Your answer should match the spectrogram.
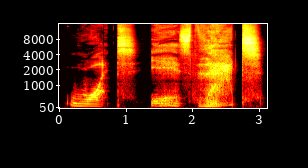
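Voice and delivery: slow, low, deadly menace; a huge dragon's slow venomous question. A narrator's reading. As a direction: drag out each word like poison. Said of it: "his voice loaded with enough venom".

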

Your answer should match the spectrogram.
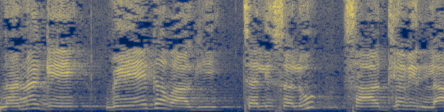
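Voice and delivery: ವೇಗವಾಗಿ drawn out slowly, word by word; slow dictation. Shown as a demonstration. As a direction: dictate slowly so they can write. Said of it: "ಇನ್ನು ಮೂರನೇ ವಾಕ್ಯ ನೋಡಿ". (ನಿಧಾನವಾಗಿ ಬರೆಸುವ ಧ್ವನಿ)

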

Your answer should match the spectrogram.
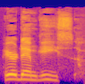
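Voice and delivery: hammed-up American yokel showing off the geese; American accent. To the Americans, presenting the geese in a mock American accent. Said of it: "go back to being Canadian".

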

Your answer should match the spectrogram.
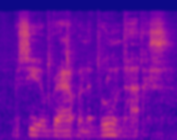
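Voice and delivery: ordinary talk, nothing marked

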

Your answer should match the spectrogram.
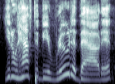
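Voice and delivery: imitating an offended woman; indignant scolding. Offended woman scolding him, retold.

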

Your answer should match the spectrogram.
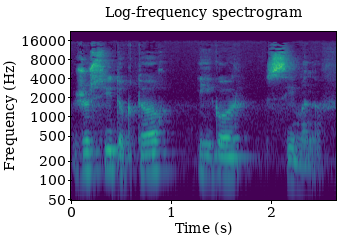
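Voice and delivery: French with a heavy foreign accent; non-native speaker presenting in French. Real, not acted. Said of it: "Pardon mon français".

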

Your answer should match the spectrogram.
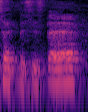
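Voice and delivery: ordinary delivery, nothing marked

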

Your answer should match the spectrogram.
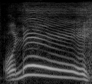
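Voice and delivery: high, loud drawn-out ole; playful matador holler; mock matador cry. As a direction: whoop like a bullfighter dodging. Plays matador dodging.

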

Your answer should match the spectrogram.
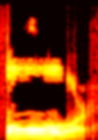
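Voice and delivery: or held long as one vowel. Shown as a demonstration. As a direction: draw out or in demonstration. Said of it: "它就发长元音".

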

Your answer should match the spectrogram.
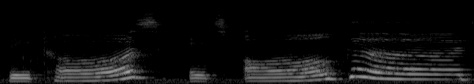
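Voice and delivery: lively picture-book storytelling; reading to children. A narrator's reading. Reading Pete the Cat to listening children, lively storybook voice. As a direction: read it like bedtime story time for kids.

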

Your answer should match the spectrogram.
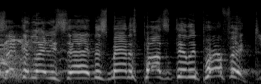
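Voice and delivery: high, rousing announcer call; showman read-out. Acted. Host reads a lady's praise aloud, rousing announcer voice. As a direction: proclaim it for the studio crowd.

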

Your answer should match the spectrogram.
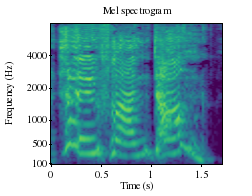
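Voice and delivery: high, loud, stretched-out monkey demand; demanding shout. A narrator's reading. Monkey confronting the lion, demanding shout. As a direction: demand it slowly at the top of your voice. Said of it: "Furley demanded to know".

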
